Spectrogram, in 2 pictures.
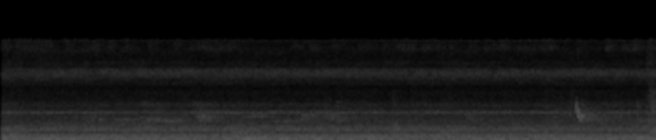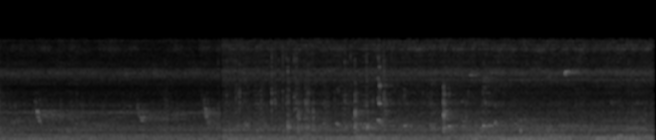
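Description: Steady outdoor city background hum with a few short, high, falling chirps spaced a second or two apart. From about nine seconds in, a stronger low hum and a scatter of small clicks join.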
